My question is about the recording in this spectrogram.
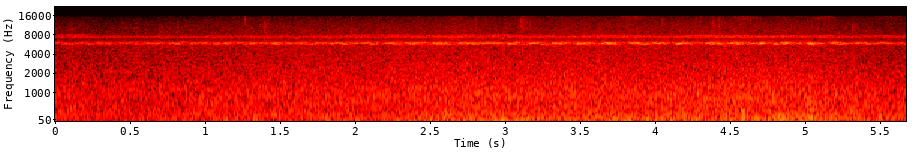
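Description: Insect chorus in tropical forest at night: a steady, unbroken high-pitched trilling at two close pitches over a faint hiss.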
